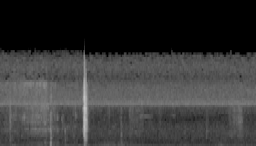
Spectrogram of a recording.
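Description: A spinning reel's bail clicking shut once, about a second and a half in, after a cast, over a faint low hum.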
